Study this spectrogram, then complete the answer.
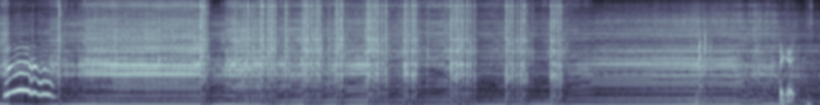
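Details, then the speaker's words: Cheap mini wood lathe sold as a sander: a thin motor whine broken by irregular rattling bursts. The workpiece end isn't gripped adequately and chatters. "I'm hearing a lot of noise, and it's from this. This end isn't gripping adequately."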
